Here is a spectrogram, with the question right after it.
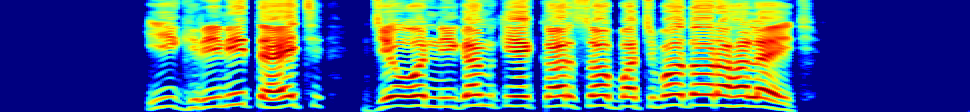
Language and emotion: Maithili, angry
